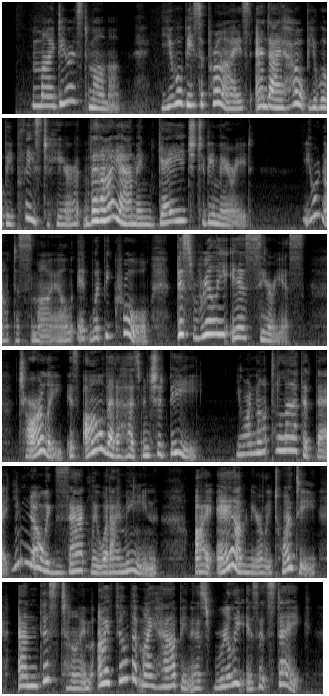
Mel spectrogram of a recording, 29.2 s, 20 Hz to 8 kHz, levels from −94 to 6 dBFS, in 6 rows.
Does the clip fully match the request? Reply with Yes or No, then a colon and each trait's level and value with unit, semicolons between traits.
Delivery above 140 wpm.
Yes: average, 150 wpm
